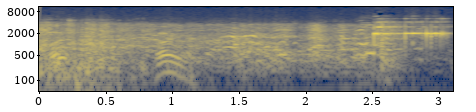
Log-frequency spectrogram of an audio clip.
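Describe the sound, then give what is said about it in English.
Murmuring voices fill the background, then a sudden crash breaks in near the end as a person is accidentally knocked over on a slippery floor, followed by a brief ringing clink as something topples over. “Gosh, you accidentally knocked over old”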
